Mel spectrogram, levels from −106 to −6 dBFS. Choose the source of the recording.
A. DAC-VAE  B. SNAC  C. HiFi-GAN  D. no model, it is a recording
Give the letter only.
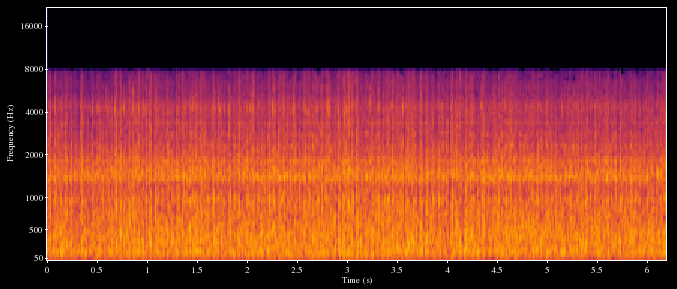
D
